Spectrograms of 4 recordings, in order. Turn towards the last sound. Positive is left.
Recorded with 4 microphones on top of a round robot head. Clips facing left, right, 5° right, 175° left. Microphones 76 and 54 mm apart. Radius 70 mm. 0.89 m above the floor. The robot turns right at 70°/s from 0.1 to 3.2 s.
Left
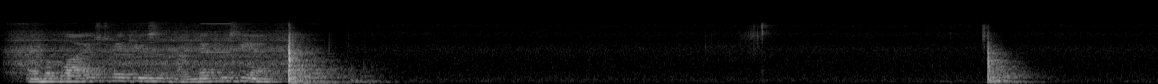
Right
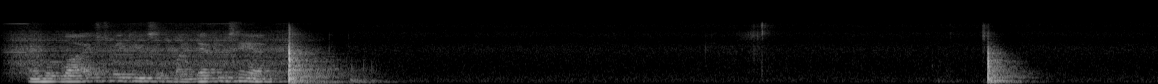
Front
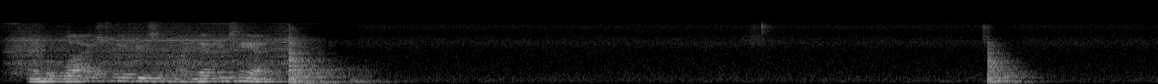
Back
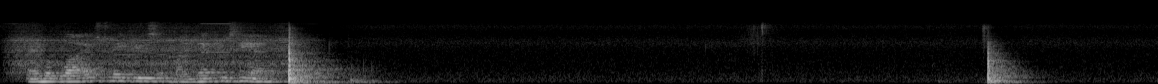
turn(degrees=-145)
